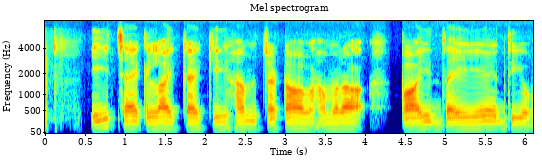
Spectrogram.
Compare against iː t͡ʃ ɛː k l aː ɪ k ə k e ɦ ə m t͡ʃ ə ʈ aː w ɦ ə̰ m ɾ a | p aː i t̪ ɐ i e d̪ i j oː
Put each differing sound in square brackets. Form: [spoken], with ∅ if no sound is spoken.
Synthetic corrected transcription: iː t͡ʃ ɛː k l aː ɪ k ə k [i] ɦ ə m t͡ʃ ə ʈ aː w ɦ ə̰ m ɾ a | p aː i [d̪] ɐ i e d̪ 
